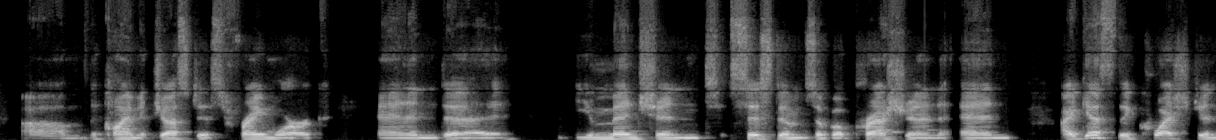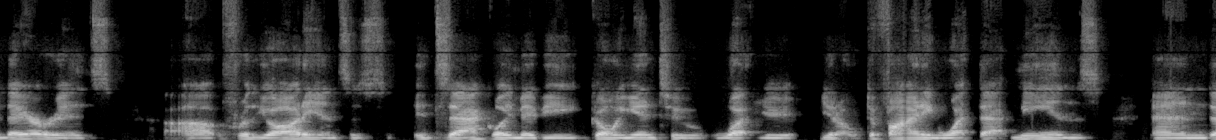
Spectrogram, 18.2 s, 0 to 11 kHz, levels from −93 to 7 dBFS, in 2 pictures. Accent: American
